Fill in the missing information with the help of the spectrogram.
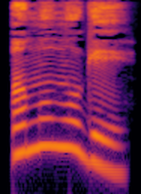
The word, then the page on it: ಅಮು್ಮುಗೆ: Kannada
